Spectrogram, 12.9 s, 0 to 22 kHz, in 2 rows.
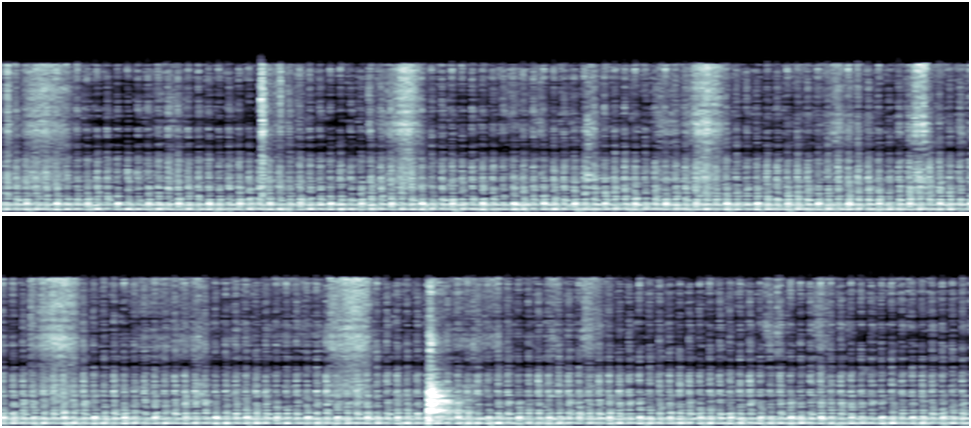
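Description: Sonalika DI 35 tractor's diesel engine running steadily with a fast regular pulse, with a few short scrapes of a shovel in sand and one sharp knock about nine seconds in.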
